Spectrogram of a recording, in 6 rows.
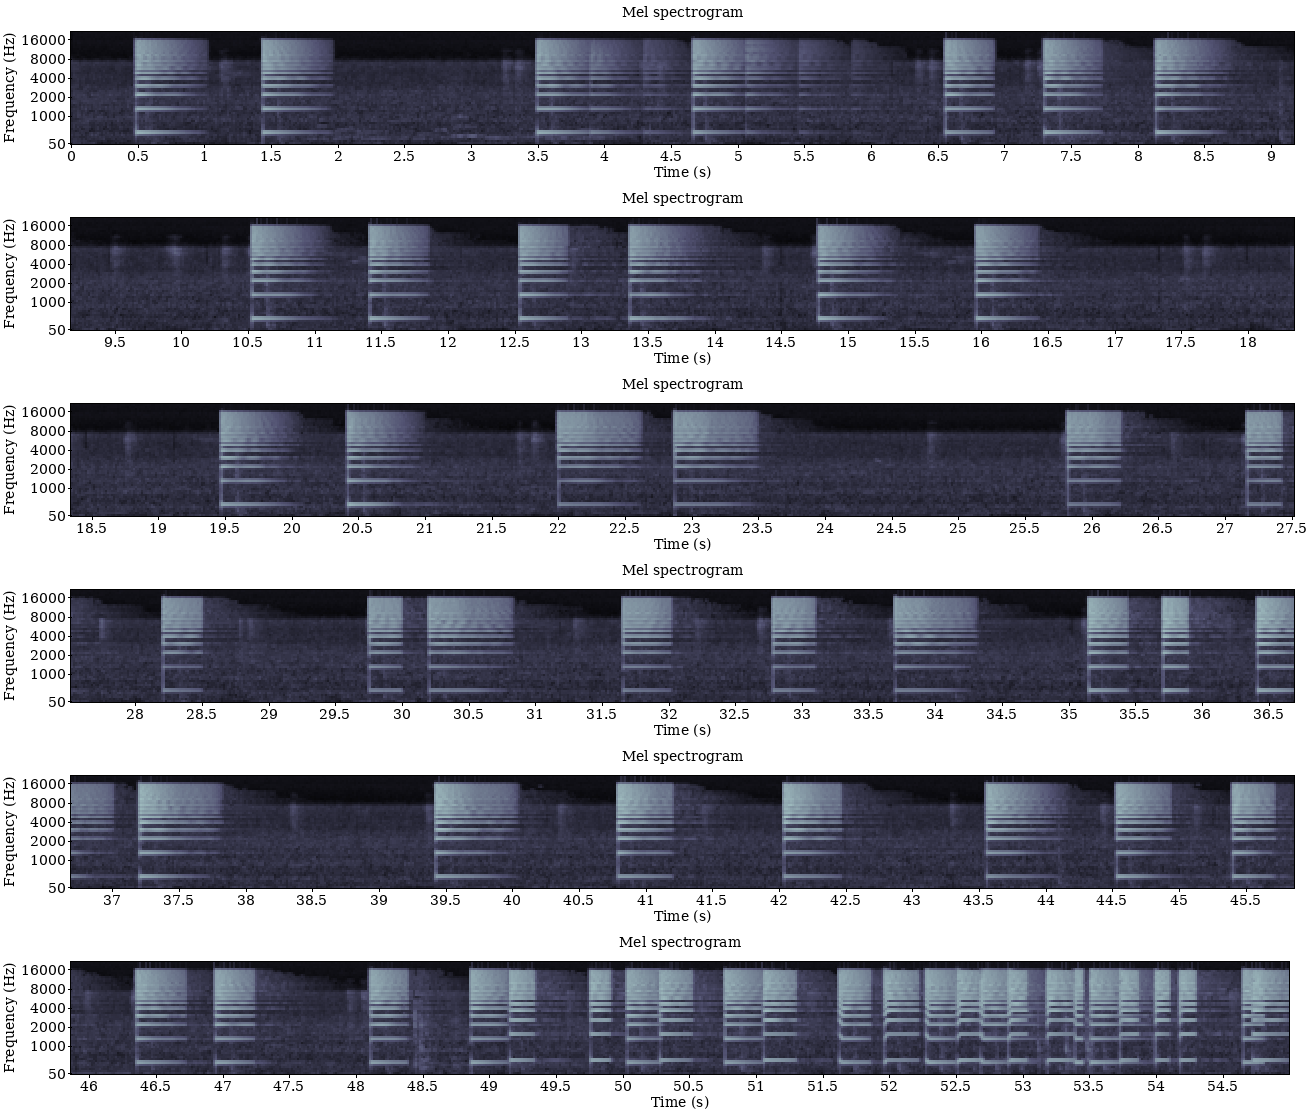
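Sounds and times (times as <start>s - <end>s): bright synth plucks: 48.2s - 55.0s.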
